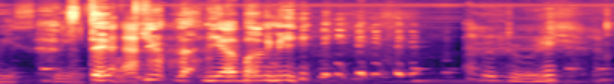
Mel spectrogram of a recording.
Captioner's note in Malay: ketawa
